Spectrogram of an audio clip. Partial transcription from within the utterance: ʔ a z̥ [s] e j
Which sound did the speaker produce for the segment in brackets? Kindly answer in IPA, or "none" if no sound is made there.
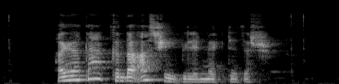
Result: ʃ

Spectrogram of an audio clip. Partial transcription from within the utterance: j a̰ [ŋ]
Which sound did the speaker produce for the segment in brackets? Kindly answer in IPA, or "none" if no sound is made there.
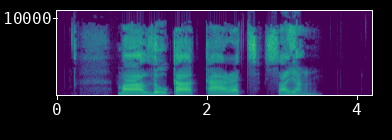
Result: ŋ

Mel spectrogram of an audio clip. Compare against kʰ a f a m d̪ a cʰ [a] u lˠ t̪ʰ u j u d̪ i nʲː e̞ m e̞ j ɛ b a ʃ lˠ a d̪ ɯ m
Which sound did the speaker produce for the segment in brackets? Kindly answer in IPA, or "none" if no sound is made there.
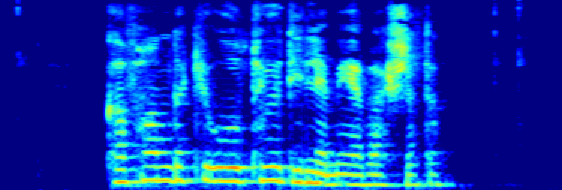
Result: i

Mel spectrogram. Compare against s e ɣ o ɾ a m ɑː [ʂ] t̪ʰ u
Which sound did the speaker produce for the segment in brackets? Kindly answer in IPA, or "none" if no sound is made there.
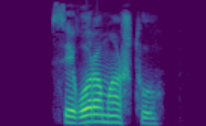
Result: ʂ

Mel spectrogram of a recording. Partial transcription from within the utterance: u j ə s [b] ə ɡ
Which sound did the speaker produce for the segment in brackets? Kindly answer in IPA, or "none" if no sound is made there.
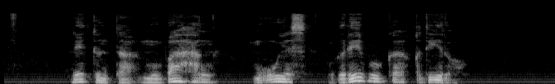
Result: m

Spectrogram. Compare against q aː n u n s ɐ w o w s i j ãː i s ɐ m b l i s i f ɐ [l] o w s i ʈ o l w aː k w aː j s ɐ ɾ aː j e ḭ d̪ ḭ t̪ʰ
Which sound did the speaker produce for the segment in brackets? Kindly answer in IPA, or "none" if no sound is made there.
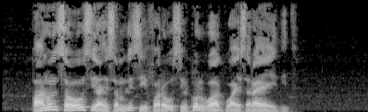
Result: ɾ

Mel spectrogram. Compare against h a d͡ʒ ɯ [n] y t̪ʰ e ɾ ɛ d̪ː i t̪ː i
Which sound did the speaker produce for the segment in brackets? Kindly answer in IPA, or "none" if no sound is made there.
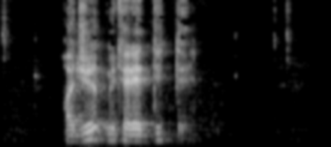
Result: m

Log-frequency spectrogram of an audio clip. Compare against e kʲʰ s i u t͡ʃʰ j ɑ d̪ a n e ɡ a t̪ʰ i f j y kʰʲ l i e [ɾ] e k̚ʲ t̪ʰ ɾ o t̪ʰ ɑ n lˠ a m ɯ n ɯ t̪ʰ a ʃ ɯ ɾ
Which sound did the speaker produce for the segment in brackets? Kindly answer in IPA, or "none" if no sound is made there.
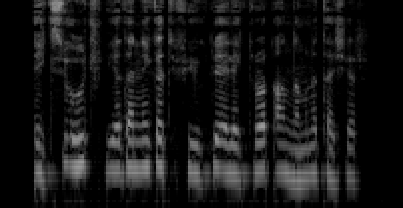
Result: l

